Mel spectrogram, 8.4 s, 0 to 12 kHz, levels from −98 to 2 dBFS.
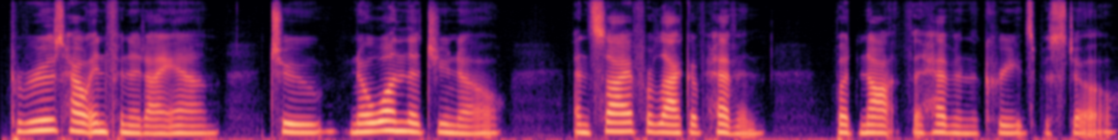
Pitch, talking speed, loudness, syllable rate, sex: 195 Hz, 170 wpm, -17 LUFS, 4.9 syllables/s, female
